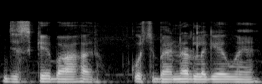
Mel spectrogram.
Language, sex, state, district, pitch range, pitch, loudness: Hindi, male, Jharkhand, Deoghar, 120-125 Hz, 120 Hz, -18 LUFS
